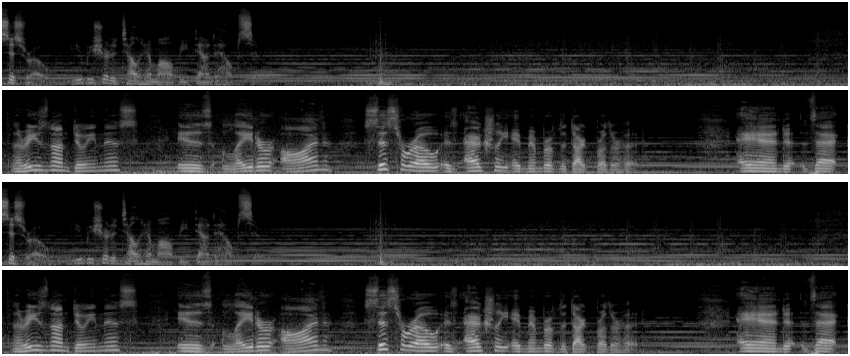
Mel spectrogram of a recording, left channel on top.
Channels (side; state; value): both; normal; correlation 0.95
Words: you be sure to tell him I'll be down to help soon. And the reason I'm doing this is later on, Cicero is actually a member of the Dark Brotherhood. And that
